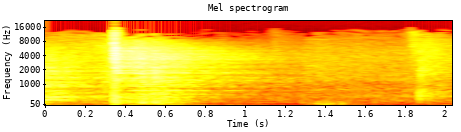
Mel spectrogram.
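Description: A single sharp thump about a third of a second in, followed by a brief scuffing noise that fades, then a lighter click near the end.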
